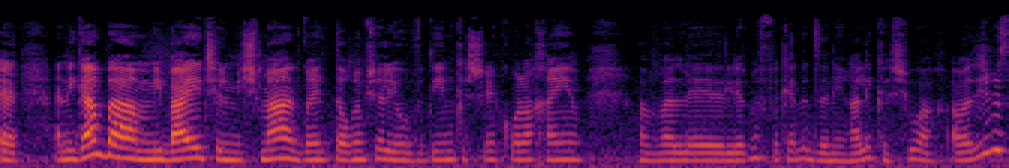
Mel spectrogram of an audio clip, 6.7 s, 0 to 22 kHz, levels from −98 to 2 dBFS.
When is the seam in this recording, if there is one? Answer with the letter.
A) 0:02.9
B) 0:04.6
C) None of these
C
